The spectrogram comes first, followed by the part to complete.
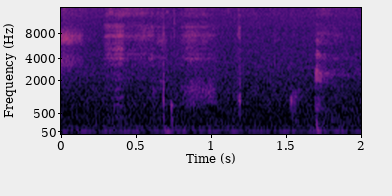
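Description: Near silence broken by three faint, short taps about half a second apart, the clearest near the end: fingertips tapping a smartphone screen.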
